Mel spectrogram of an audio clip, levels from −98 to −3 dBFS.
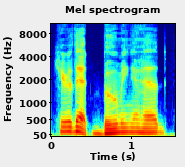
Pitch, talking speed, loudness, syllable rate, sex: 125 Hz, 155 wpm, -16 LUFS, 4.3 syllables/s, male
